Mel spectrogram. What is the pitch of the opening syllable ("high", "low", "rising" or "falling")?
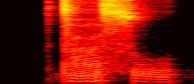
low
